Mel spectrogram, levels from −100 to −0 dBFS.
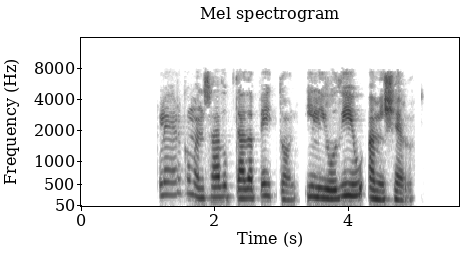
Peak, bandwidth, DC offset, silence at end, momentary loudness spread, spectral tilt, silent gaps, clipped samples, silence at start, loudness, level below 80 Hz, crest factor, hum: -8 dBFS; 8 kHz; under 0.1%; 0.7 s; 14 LU; -4 dB/octave; 2.93-2.97 s, 3.28-3.35 s; under 0.1%; 1.15 s; -24 LUFS; -66 dBFS; 18 dB; none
